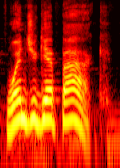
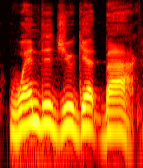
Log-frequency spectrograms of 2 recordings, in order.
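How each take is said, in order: First: The word 'did' is reduced into 'when'd'. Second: The word 'did' is said in full.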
